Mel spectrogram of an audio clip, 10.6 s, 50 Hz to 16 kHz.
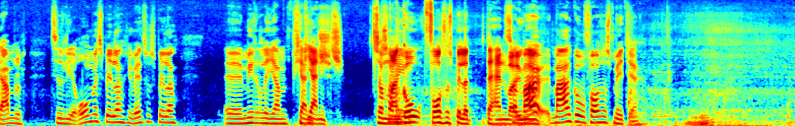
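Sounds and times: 
speech: 0.0s - 8.7s
car engine revving: 5.4s - 10.5s.

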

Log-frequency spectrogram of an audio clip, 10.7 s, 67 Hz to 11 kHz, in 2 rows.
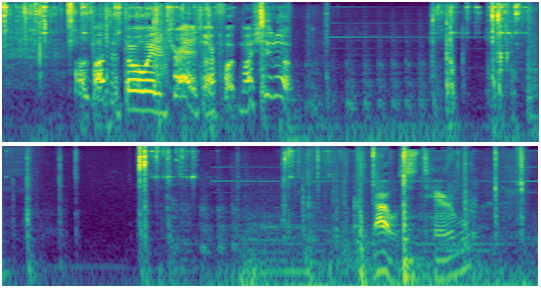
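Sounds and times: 
jangling keys: 0.0s - 2.2s, 4.3s - 5.5s, 6.8s - 7.4s, 8.2s - 9.1s
speech: 0.8s - 3.0s, 9.1s - 10.2s
car engine struggling to start: 2.6s - 5.6s, 6.8s - 10.7s.

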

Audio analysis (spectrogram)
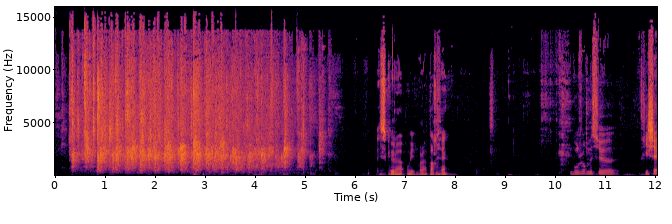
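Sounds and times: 
crowd applauding: 0.2s - 5.5s
speech: 6.6s - 8.0s, 10.4s - 12.0s.

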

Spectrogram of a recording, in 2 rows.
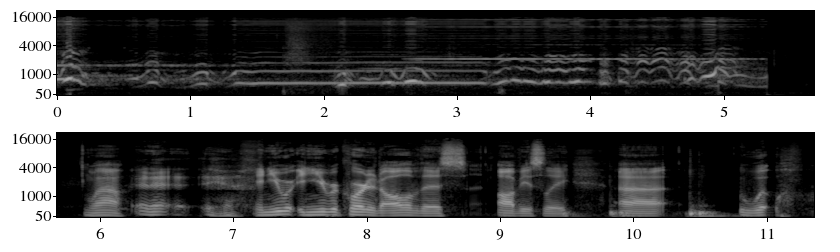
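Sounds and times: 
several coyotes howling and yipping at night: 0.0s - 5.4s
speech: 5.9s - 11.3s.

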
